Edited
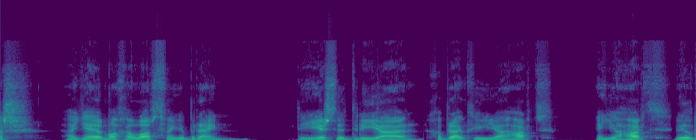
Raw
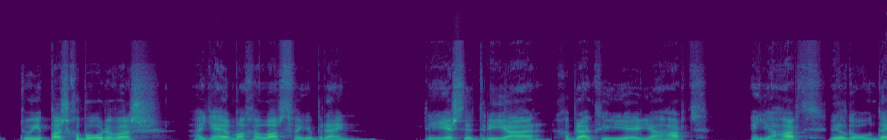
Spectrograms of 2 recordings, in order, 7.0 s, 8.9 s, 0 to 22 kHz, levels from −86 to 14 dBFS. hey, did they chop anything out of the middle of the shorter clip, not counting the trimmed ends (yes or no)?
yes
